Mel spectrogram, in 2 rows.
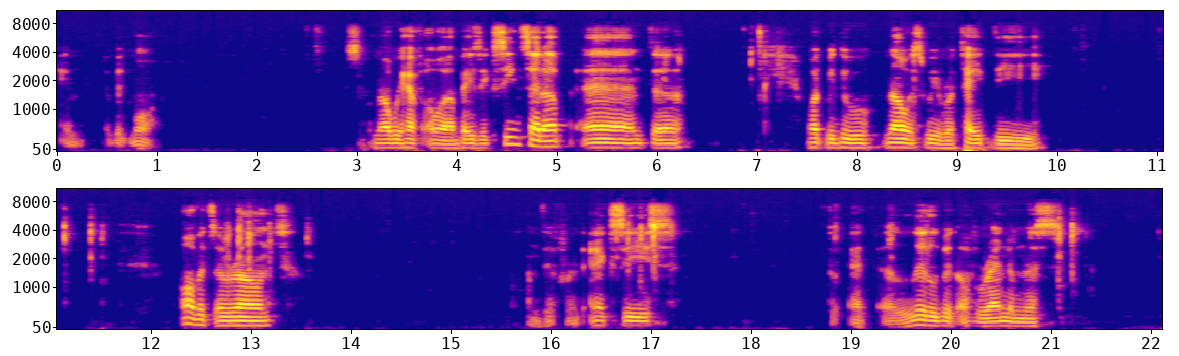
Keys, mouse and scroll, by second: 2.8 click, 4.3 scroll up 1, 7.2 right click, 8.7 r, 10.5 click, 11.3 right click, 11.6 r, 12.8 click, 13.0 r, 16.2 click, 17.0 r, 18.2 click, 19.0 right click, 19.5 r, 21.1 click, 21.2 r.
